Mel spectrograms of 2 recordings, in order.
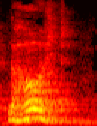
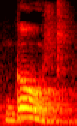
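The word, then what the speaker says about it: ghost: यहां पर जी के बाद एच आया, हम एच का उच्चारण नहीं करेंगे, और जी के बाद एच अगर हम पढ़ते हैं तो हम इसे पढ़ेंगे घोस्ट। हम ऐसे नहीं बोलेंगे, हम बोलेंगे इसे गोस्ट मीन्स भूत या प्रेत आत्मा।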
